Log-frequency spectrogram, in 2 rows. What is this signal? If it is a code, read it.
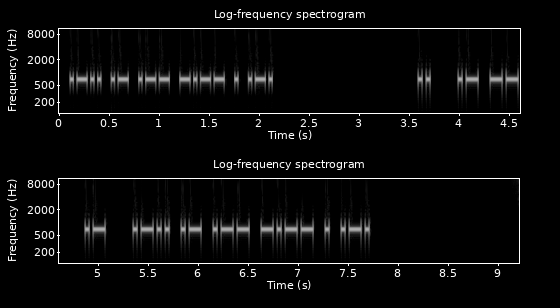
Morse code, heard as a keyed tone, about 36 wpm, 700 Hz. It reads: LAWYER I AM A LAWYER
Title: Speed-Racing Common QSO Phrases - 30wpm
